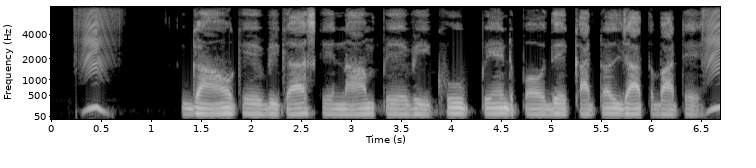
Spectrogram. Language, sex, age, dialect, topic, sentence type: Bhojpuri, male, <18, Northern, agriculture, statement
